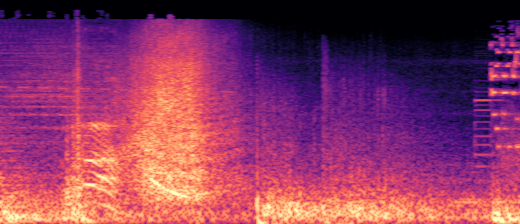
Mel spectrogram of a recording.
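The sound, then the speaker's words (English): A loud, rumbling explosion of missiles hitting mountains roars up and slowly fades, followed by scattered blasts and crackling debris. “The missiles! They must have hit the mountains.”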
